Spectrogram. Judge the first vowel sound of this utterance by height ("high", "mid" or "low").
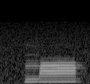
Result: mid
